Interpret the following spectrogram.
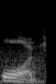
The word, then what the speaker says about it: og: In Norwegian, it's OG. OG is org, and that means and.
